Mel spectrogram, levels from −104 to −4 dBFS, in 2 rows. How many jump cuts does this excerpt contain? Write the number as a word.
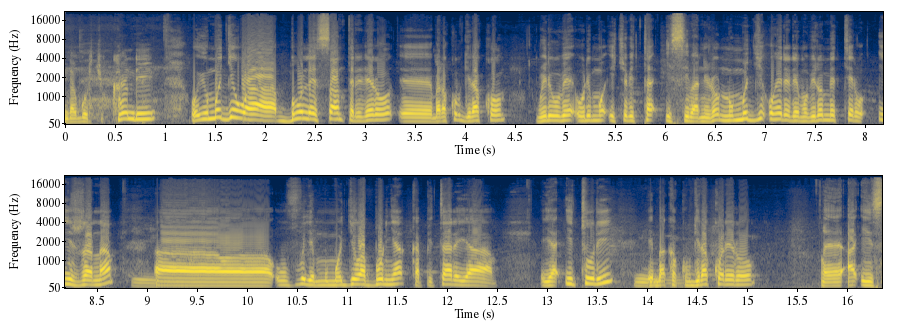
one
